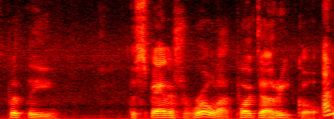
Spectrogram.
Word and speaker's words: Puerto Rico: And in other news, there was a lot of stuff going on in Puerto Rico. Well, that's how you're supposed to pronounce it.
